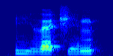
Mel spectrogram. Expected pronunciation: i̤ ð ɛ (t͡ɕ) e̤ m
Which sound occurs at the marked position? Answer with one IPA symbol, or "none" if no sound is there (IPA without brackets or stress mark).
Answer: t͡ʃ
